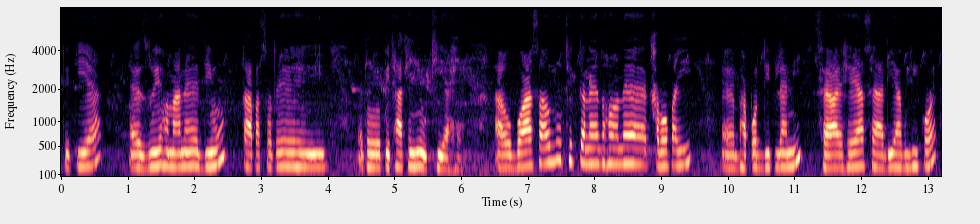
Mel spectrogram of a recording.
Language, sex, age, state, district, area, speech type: Assamese, female, 60+, Assam, Lakhimpur, urban, spontaneous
